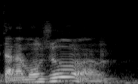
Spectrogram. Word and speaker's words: Tana Mongeau: Tana Mongeau. Mongeau? Ah ouais, alors du coup c'est Tana Mongeau. Tu vois? Sorry. Because people on TikTok often say I look like Khloe Kardashian, Tana Mongeau, or Kendall Jenner.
